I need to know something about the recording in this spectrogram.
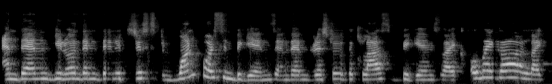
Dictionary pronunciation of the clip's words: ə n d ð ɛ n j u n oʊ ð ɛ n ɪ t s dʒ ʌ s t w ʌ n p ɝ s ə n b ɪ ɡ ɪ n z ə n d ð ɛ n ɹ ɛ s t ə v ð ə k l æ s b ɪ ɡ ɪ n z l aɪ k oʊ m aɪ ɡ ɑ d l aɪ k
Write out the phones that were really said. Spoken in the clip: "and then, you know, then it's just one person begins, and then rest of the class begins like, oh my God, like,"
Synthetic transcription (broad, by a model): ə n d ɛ n j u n oʊ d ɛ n ɪ t s dʒ ʌ s t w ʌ n p ɝ s ə n b ɪ ɡ ɪ n z ə n d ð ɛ n ɹ ɛ s t ə v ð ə k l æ s b ɪ ɡ ɪ n z l aɪ k oʊ m aɪ ɡ ɑ d l aɪ k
